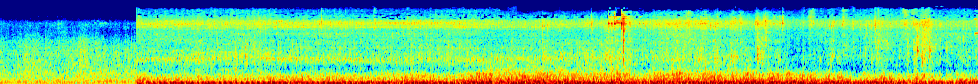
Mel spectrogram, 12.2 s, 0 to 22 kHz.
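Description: Suzuki DR650 single-cylinder dual-sport motorcycle running as it rides a rough dirt trail, heard as a heavy, steady low rumble. It gets much louder about two seconds in.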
